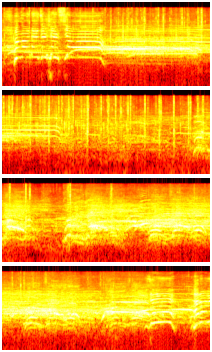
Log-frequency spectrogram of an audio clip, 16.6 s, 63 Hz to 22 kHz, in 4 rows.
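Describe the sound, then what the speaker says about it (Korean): A huge outdoor crowd at a 2017 presidential campaign rally in Gwanghwamun roars, cheers and claps continuously, with rhythmic chanted shouts and amplified voices rising and falling above the din. "크게 환영의 박수, 격려의 박수, 우리와 같은 함성으로 응원해 주십시오"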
